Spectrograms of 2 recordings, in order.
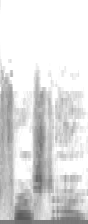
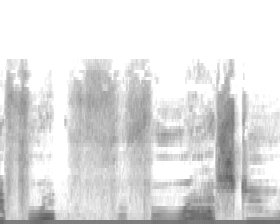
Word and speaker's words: Frosto: My name is pronounced Frosto. Haha. Not many people can pronounce it correct the first time. So well done. So I was right. And boo boo. Thanks for my question. You said you were trying to say Frostu or something like that.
